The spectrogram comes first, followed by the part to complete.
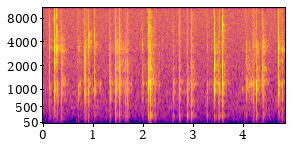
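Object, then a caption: Plastic bottle. Fingernails tap a green PET bottle with a red cap, full of liquid. About two dozen short, dry, clicky taps come in an uneven rhythm, bright with no low end and dying away almost instantly. Some taps fall in quick double or triple bursts.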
